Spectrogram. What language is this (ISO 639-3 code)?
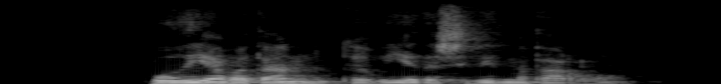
cat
